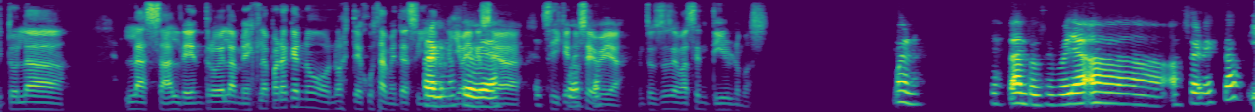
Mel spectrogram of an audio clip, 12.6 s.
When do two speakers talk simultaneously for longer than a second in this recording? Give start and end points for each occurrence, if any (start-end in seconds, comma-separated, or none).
4.2-6.1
